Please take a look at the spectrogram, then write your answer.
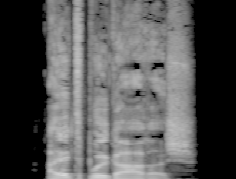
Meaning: Old Bulgarian
- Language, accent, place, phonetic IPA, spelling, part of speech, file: German, Germany, Berlin, [ˈaltbʊlˌɡaːʁɪʃ], altbulgarisch, adjective, De-altbulgarisch.ogg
